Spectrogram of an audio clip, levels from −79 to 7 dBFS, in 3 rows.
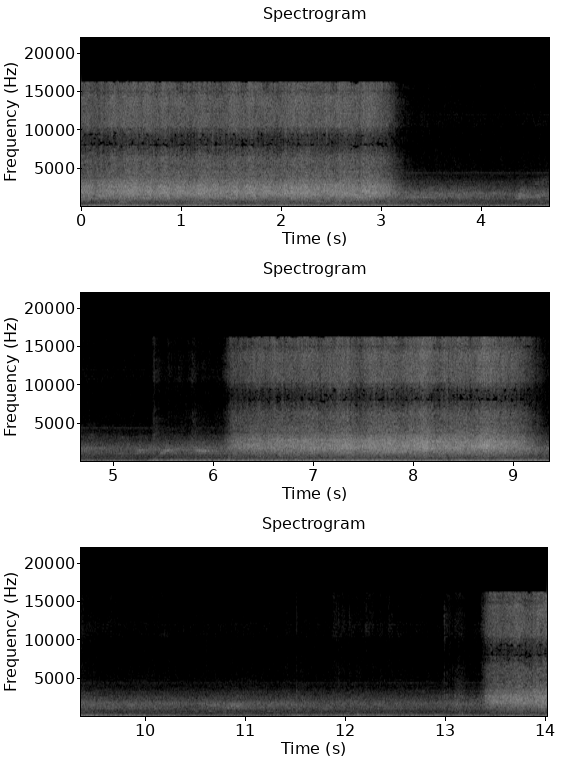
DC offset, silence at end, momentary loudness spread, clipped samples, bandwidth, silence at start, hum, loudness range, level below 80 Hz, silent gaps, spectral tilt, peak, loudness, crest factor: under 0.1%; 0 s; 18 LU; under 0.1%; 16.5 kHz; 0 s; none; 16 LU; -48 dBFS; none; -1 dB/octave; -14 dBFS; -28 LUFS; 18 dB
